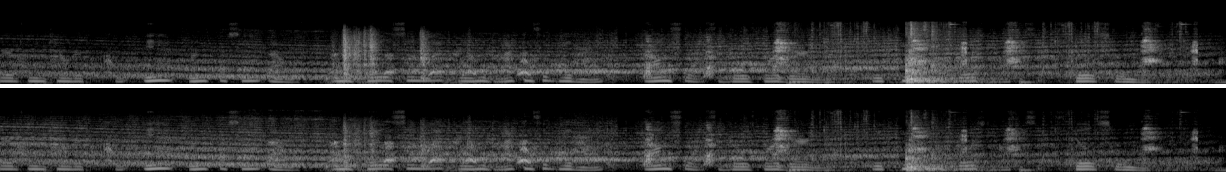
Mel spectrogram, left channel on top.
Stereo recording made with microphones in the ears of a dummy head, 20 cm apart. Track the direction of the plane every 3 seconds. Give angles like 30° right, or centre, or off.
50° right, 10° right, 20° left, 40° left.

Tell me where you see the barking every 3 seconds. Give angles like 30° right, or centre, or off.
60° right, 40° right, 10° left, 50° left.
